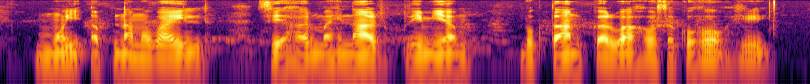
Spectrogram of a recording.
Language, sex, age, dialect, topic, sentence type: Magahi, male, 18-24, Northeastern/Surjapuri, banking, question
